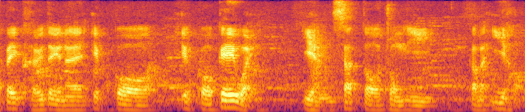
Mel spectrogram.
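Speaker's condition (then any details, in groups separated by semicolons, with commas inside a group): No condition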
